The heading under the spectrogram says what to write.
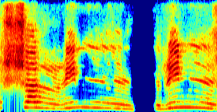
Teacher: तो यहाँ पर हमें क्या करना है, शर्रिन, रिन आवाज नाक के अंदर ले जानी है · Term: गुन्ना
